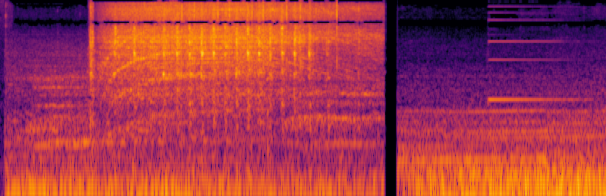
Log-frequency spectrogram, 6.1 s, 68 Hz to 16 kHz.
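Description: Hyundai Venue's 1.0-litre three-cylinder turbo petrol engine being cranked over with one spark plug out and lying on the cylinder head, so the test plug's spark can be seen; a bright crackly hiss with fine rapid ticks joins the cranking about a second in. After a brief dropout near four seconds the engine is heard running under way, with a thin steady tone near the end.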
